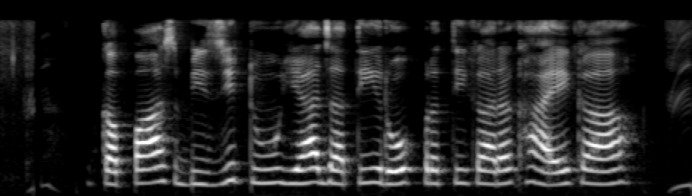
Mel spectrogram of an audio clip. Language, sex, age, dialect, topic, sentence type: Marathi, female, 41-45, Varhadi, agriculture, question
